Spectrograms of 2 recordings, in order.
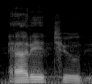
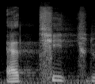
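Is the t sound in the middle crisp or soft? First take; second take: soft; crisp. First: The middle t is softened into a flap. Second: The middle t is pronounced crisp and hard. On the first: The speaker calls it right. "이 T가 있으면 연음이 됩니다" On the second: The speaker calls it wrong. "attitude 하는 게 아니고요"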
